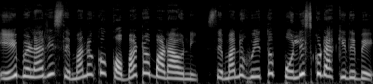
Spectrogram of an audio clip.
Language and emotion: Odia, fearful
